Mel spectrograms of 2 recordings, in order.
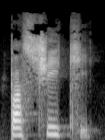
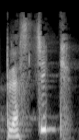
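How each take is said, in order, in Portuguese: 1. O 'i' final é fraco, sem força extra. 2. O 'i' final é forte e bem apertado. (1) "a tendência de quem fala português é falar" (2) "dá uma apertadinha em você mesmo na hora que chegar o i"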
